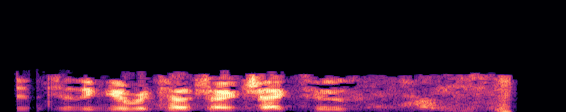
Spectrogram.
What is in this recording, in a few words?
Public Transit System Light Rail Ops, scanner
